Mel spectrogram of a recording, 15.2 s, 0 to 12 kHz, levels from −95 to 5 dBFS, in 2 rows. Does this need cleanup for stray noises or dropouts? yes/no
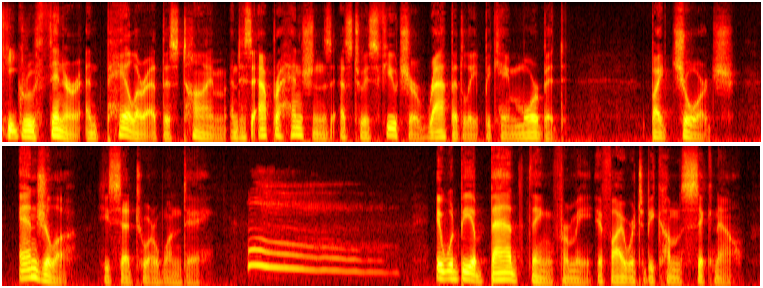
yes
